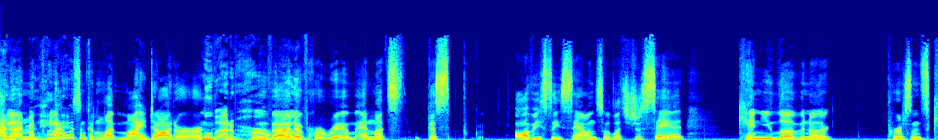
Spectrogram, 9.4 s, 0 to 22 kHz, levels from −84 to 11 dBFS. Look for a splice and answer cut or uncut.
uncut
